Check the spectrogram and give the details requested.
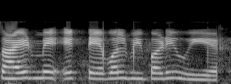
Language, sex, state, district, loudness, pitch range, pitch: Hindi, female, Uttar Pradesh, Shamli, -14 LUFS, 265-285 Hz, 275 Hz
